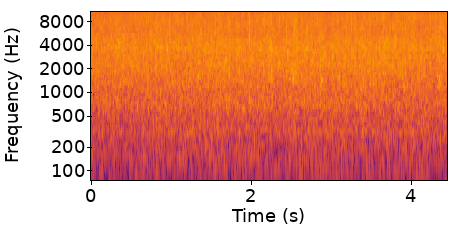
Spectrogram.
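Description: Steady artificial rain of water pouring down and splashing onto the wet floor of a stage set.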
